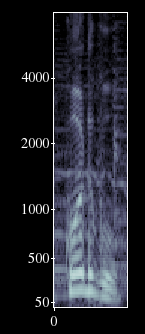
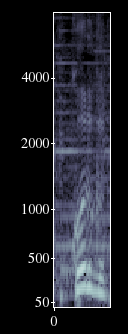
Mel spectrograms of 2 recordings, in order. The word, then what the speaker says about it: कोडगू: दरअसल कोडगू, जिसका उच्चारण ब्रिटिश अधिकारियों के द्वारा कुर्ग किया गया, ऐतिहासिक काल से कुर्ग के जनजीवन सैन्य जीवन के साथ ही जुड़ा रहा।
